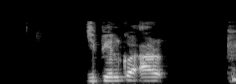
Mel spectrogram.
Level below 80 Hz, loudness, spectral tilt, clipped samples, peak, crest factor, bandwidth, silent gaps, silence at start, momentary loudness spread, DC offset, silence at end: -52 dBFS; -15 LUFS; -5 dB/octave; under 0.1%; -2 dBFS; 16 dB; 8 kHz; 1.74-2.26 s; 0.85 s; 11 LU; under 0.1%; 0 s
